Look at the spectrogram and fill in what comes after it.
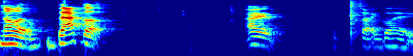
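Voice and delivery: speaking with mouth full. Chatting with another speaker after a first bite of empanada, chewing while talking. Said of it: "'cause I'm chewing".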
